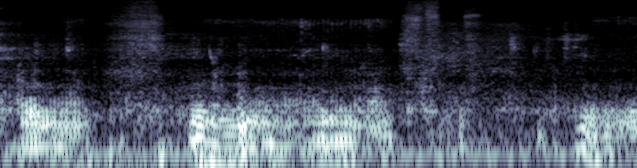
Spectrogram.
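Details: Bob the French Bulldog sits with his owner watching TV in a home office, talking with little snorts and grunts: three low, rough, buzzy grunting bursts, each about half a second, with faint room noise between them.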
